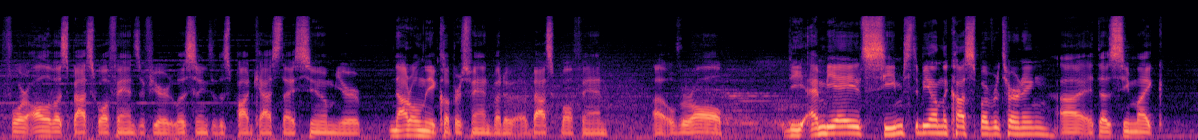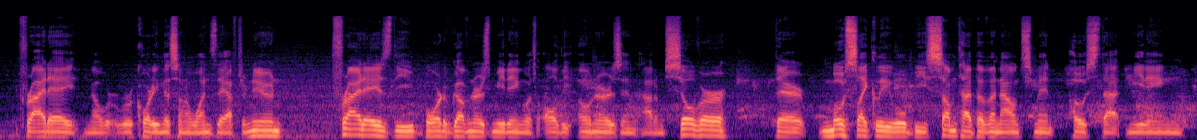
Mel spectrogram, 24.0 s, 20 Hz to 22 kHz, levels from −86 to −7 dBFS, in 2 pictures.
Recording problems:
train or aircraft noise; faint; throughout; 20 dB below the speech

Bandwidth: 14.5 kHz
